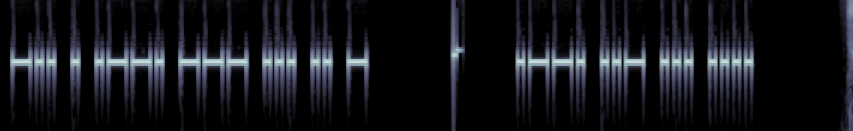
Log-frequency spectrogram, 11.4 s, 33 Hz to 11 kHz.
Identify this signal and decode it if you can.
Morse code, heard as a keyed tone, about 15 wpm, 700 Hz. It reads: DEPOSIT PUSH
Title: Sentences from Top 1300 Words - New Word Drill Alt - 15wpm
